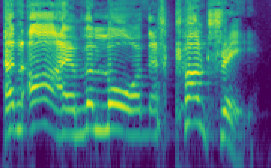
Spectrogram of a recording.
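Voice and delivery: high-pitched furious retort; angry shout. A narrator's reading. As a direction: lose your temper, voice rising high. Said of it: "he shouted".

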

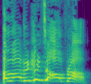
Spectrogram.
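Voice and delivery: very high, frantic cry; high-pitched desperate screech; panicked shout. A narrator's reading. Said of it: "Elizabeth shouted".

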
